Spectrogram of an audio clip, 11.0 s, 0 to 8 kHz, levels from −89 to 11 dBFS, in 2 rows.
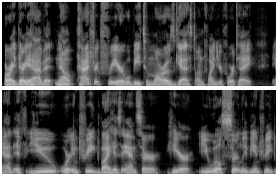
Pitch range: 100-125 Hz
